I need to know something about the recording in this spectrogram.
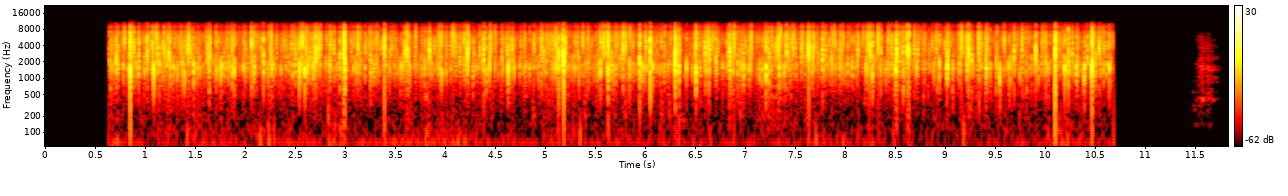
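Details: Snapping shrimp on an estuarine reef fill the water with a dense, crackling hiss of countless sharp snaps, likened to the snap, crackle and pop of Rice Krispies cereal.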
